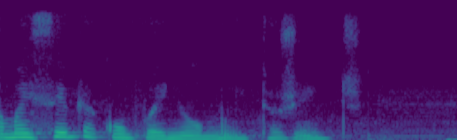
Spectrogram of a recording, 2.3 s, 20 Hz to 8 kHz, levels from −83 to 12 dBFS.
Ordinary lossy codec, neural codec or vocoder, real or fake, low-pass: MP3, 64 kbps; codec, 16 kHz in and 24 kHz out, 1 kbps, XY-Tokenizer; fake; 7.2 kHz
